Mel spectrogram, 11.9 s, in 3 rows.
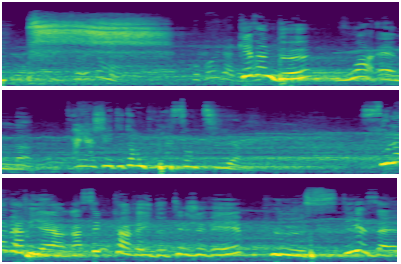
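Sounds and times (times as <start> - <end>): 
230 J steam locomotive hissing steam: 0.0 - 1.9
speech: 0.3 - 0.6, 2.0 - 6.8, 7.8 - 11.8.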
